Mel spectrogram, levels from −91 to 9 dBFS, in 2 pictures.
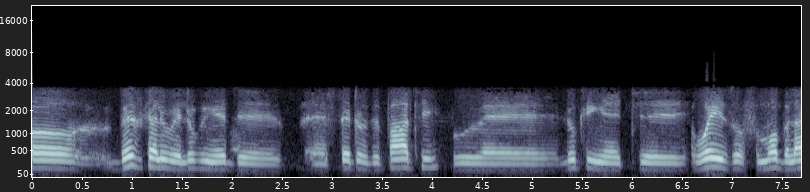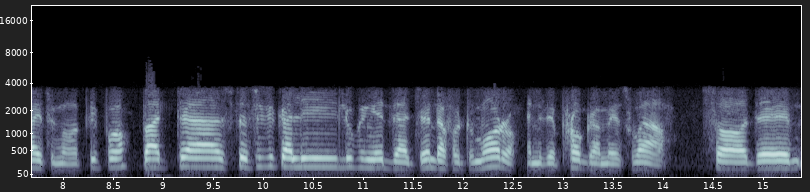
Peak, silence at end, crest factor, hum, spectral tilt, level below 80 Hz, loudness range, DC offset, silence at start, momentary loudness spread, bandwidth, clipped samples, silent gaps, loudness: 0 dBFS; 0 s; 16 dB; none; -4.5 dB/octave; -68 dBFS; 5 LU; under 0.1%; 0 s; 13 LU; 3.8 kHz; under 0.1%; none; -17 LUFS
